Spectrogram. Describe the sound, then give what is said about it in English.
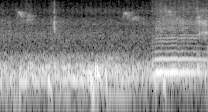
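A bee buzzes steadily while moving among flowers to gather pollen. The low, continuous drone grows louder and more tonal in the final half-second. “Now the bee has landed on a tall pink flower, which has very many petals. It's so busy.”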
